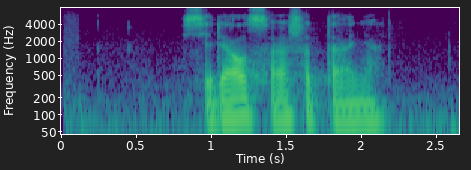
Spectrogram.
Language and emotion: Russian, neutral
